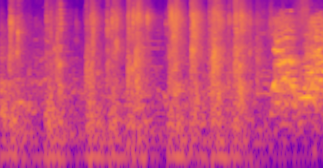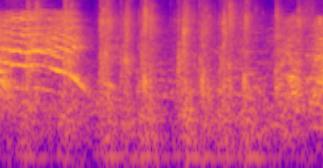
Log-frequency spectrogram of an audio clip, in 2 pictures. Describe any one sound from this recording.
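A crowd of spectators claps outdoors.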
